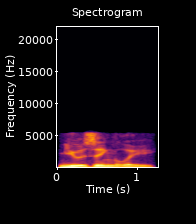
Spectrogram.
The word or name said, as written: musingly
